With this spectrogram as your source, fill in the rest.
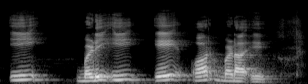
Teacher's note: जो आगे वाले भाग से, जीवा के आगे वाले भाग से बोले जाते हैं उनको अग्र स्वर बोलते हैं।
